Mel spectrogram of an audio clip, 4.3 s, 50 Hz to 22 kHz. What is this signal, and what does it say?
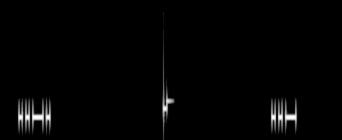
Morse code, heard as a keyed tone, about 27 wpm, 700 Hz. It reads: F U
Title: Single Letters - Phonetic Pronunciation 28wpm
